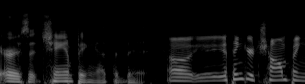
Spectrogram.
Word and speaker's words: champing: be eager to start wait it is champing so i've been saying it wrong in this whole my whole life yeah it says the original phrase is indeed champing at the bit but chomping at the bit emerged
